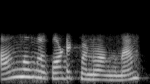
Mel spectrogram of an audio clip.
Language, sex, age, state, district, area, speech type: Tamil, female, 18-30, Tamil Nadu, Chengalpattu, urban, conversation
